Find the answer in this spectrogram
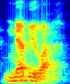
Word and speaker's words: Nebula: next year so and tim how do you pronounce the name of the the company uh nebula snacks nebula okay i'll show you one more we'll have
